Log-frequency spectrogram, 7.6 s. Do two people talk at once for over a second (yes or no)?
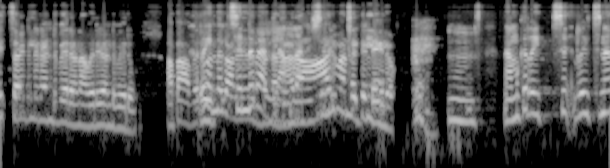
yes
